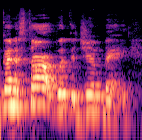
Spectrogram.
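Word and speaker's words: djembe: West Africa I'm going to start with the jimbe jimbe is spelled DJ e m b e jimbe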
